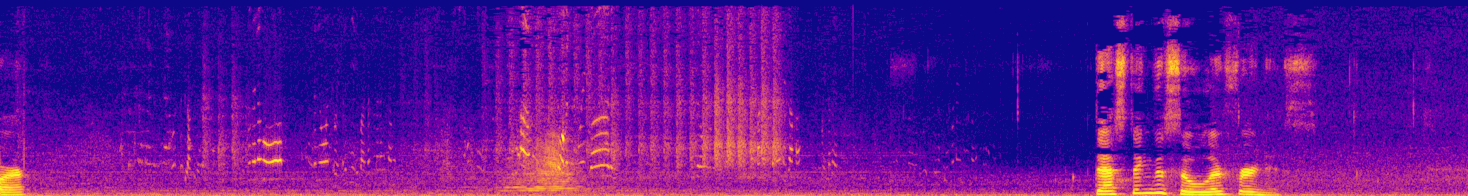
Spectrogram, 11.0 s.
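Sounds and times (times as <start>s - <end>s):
birds chirping: 0.0s - 8.0s
faint steady hum: 0.0s - 11.0s.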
